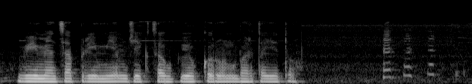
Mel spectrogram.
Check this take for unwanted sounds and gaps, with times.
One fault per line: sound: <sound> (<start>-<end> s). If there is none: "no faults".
sound: laugh (3.8-4.4 s)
